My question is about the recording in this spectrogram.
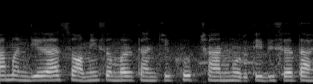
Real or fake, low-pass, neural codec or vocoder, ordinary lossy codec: fake; 7.2 kHz; vocoder, 44.1 kHz, 128 mel bands, Pupu-Vocoder; none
